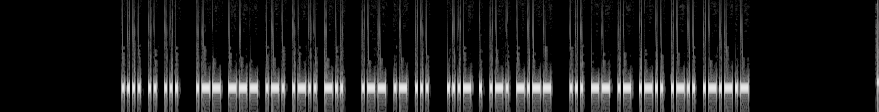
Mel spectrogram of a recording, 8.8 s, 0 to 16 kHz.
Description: Morse code, heard as a keyed tone, about 41 wpm, 700 Hz. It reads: HIS WORLD WAS VERY SMALL.
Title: Sentences from Top 1000 Words - Review Part 1 - 45wpm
